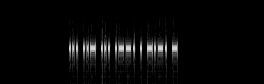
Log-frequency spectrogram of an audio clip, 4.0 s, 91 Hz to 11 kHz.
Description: Morse code, heard as a keyed tone, about 46 wpm, 700 Hz. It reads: SUSPECT
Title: Seven Letter Words - 45wpm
